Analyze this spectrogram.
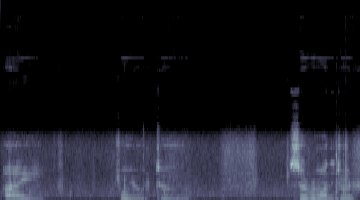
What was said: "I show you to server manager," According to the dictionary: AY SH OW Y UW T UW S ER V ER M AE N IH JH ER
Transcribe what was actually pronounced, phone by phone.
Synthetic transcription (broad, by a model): AY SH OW Y UW T UW S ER ER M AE N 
